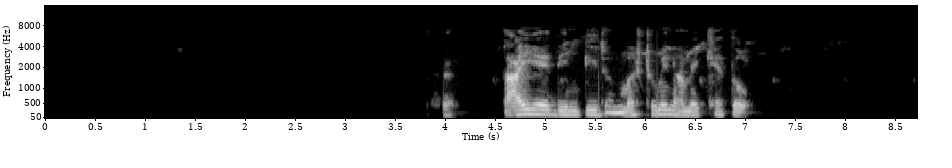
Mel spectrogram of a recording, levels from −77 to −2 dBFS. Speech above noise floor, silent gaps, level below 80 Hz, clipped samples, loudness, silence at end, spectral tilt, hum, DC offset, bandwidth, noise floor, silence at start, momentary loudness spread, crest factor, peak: over 70 dB; none; -58 dBFS; under 0.1%; -21 LUFS; 1.7 s; -6.5 dB/octave; none; under 0.1%; 7.8 kHz; under -90 dBFS; 3.95 s; 19 LU; 24 dB; -2 dBFS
